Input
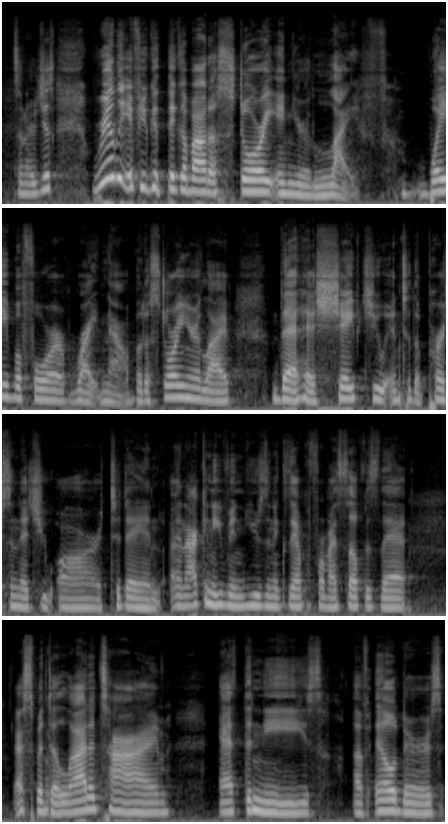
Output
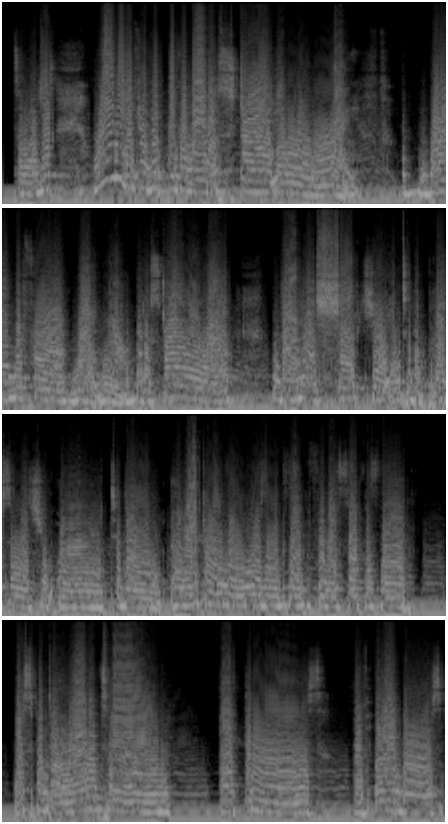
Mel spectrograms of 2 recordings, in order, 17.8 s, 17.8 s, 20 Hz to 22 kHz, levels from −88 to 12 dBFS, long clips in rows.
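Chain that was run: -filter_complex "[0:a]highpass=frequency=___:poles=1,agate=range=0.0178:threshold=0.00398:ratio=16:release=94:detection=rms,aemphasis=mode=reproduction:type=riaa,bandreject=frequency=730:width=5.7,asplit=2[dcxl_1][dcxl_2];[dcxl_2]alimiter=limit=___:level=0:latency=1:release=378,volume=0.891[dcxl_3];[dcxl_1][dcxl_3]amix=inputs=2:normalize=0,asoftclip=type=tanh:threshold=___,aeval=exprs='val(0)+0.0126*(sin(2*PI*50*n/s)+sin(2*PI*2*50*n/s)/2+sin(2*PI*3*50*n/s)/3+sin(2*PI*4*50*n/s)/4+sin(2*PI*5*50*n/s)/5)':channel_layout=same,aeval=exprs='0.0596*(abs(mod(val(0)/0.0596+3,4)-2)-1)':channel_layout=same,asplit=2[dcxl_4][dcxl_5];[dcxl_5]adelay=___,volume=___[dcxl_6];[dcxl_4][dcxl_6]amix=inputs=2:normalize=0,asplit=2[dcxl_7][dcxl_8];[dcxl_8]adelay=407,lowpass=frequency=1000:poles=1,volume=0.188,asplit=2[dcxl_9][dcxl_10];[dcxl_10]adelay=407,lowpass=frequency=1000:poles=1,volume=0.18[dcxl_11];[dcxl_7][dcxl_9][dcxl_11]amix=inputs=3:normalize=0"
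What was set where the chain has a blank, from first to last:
180, 0.188, 0.15, 45, 0.2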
